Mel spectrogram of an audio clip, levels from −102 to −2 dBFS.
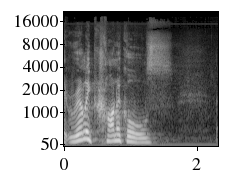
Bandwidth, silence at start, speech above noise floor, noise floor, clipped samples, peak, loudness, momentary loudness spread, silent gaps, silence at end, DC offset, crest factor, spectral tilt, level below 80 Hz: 18.5 kHz; 0 s; 32 dB; -55 dBFS; under 0.1%; -8 dBFS; -23 LUFS; 15 LU; none; 0.75 s; under 0.1%; 18 dB; -5.5 dB/octave; -58 dBFS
